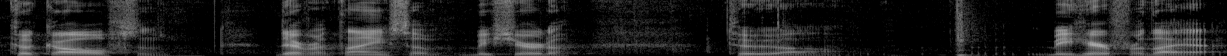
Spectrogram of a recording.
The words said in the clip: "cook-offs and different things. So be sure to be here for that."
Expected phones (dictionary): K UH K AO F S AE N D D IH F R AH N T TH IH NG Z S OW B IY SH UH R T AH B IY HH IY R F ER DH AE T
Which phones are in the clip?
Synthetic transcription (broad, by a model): K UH K AO F S N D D IH F R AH N TH IH NG Z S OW B IY SH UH R T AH B IY HH IY R F ER DH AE T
